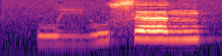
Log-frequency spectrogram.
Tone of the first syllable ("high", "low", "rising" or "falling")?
rising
